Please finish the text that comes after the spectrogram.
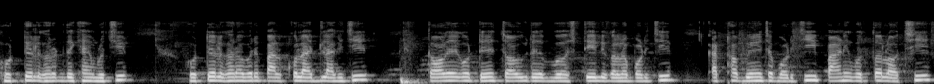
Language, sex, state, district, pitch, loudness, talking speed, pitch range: Odia, male, Odisha, Nuapada, 165 Hz, -14 LUFS, 140 wpm, 160-185 Hz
